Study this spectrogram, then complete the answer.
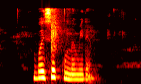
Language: Santali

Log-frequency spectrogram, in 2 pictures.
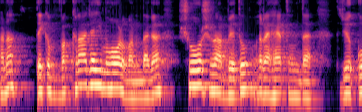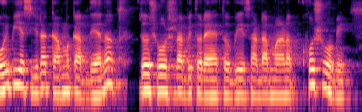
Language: Punjabi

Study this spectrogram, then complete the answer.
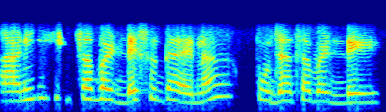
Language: Marathi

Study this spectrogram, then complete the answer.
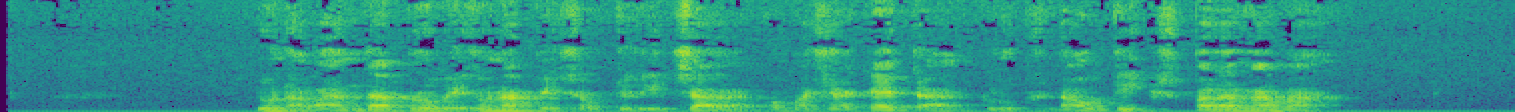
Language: Catalan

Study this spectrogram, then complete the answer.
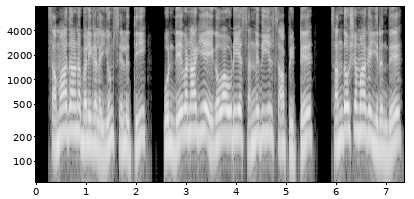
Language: Tamil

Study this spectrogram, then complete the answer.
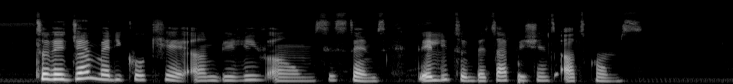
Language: Nigerian Pidgin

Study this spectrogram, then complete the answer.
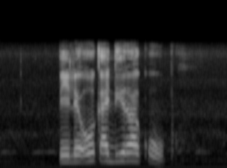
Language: Tswana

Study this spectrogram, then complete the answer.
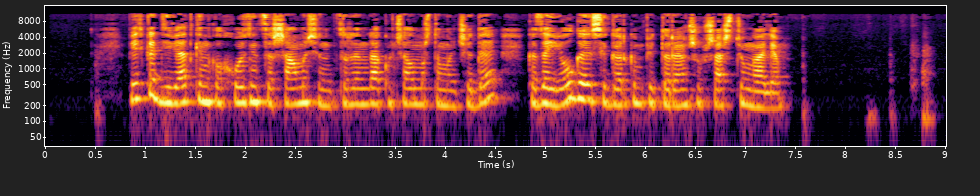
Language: Mari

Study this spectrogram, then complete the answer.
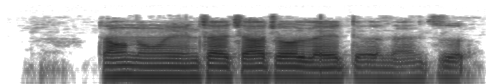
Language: Chinese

